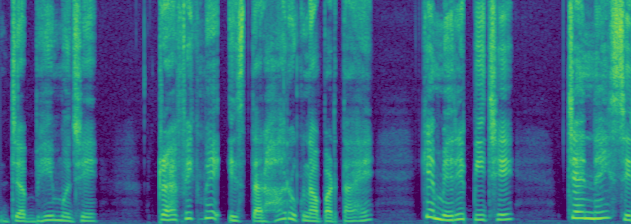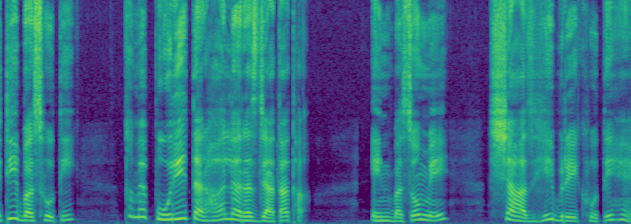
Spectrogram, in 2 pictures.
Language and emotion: Urdu, fearful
